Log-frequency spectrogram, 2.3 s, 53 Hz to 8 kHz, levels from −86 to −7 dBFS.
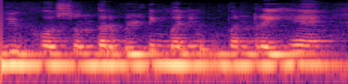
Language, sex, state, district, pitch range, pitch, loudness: Hindi, female, Chhattisgarh, Bastar, 165-170 Hz, 170 Hz, -20 LUFS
